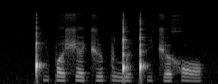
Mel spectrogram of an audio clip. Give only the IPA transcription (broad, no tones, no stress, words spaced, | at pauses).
ǃʰipɐ ʃɛ t͡ʃø pəŋ͡ǃøǃʰit͡ʃœ xɔ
